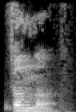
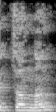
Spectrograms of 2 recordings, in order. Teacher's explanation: तो अनुस्वार जो होता है वो नासिक से नाक से होगा।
